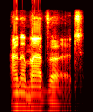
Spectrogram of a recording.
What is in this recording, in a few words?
"animadvert", British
